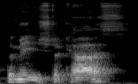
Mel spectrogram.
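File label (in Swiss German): "minschterkaas", Alsatian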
